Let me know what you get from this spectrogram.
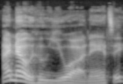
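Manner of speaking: put-on old Hollywood transatlantic accent. Describing how a woman talks, imitating a 1920s transatlantic accent. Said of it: "she talks like this".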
